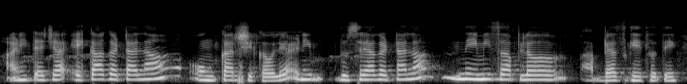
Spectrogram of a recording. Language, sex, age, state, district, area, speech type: Marathi, female, 60+, Maharashtra, Pune, urban, spontaneous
